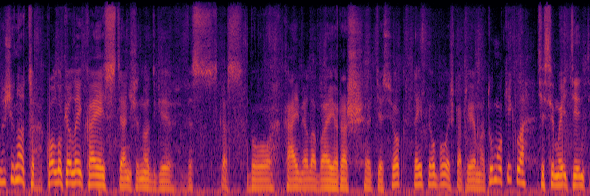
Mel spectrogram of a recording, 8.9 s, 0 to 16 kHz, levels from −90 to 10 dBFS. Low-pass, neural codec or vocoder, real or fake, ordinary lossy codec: 14.4 kHz; none; real; Opus, 64 kbps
